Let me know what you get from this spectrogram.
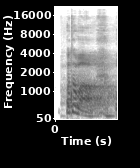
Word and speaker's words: Ottawa: Ottawa.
